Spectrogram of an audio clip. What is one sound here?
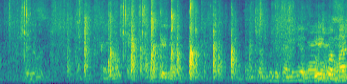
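A small crowd applauds.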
